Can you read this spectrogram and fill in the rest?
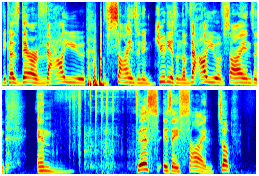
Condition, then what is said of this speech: Stuttering. I still have a speech impediment.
